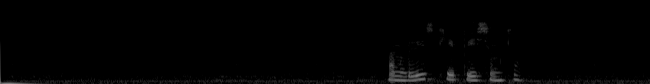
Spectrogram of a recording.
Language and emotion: Russian, neutral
